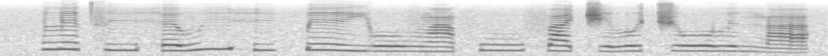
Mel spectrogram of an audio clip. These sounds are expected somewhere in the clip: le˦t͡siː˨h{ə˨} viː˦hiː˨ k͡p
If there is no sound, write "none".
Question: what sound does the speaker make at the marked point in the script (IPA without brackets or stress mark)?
ɛ˨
